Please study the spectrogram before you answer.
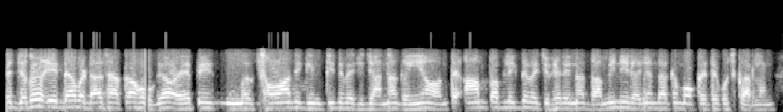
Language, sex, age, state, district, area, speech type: Punjabi, male, 30-45, Punjab, Jalandhar, urban, conversation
